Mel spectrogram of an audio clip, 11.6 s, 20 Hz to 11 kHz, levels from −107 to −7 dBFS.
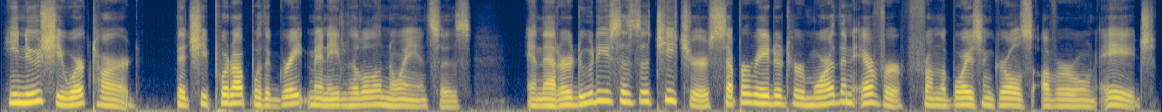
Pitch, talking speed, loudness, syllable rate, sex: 175 Hz, 185 wpm, -18 LUFS, 4.6 syllables/s, female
